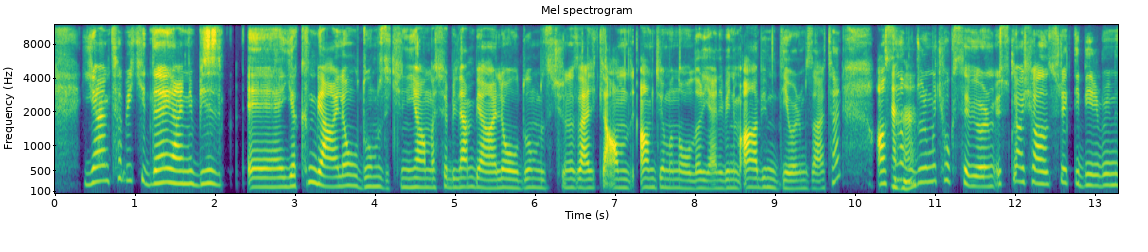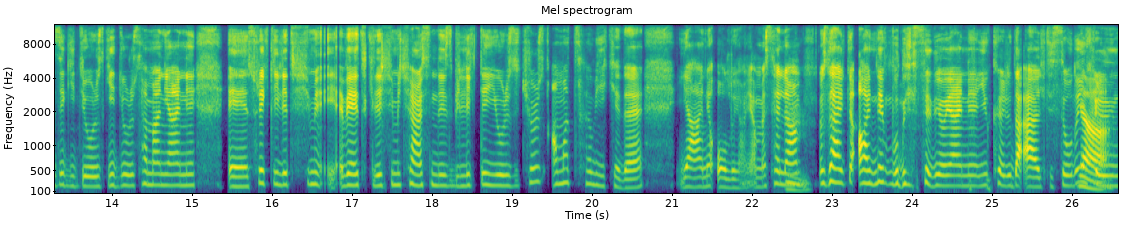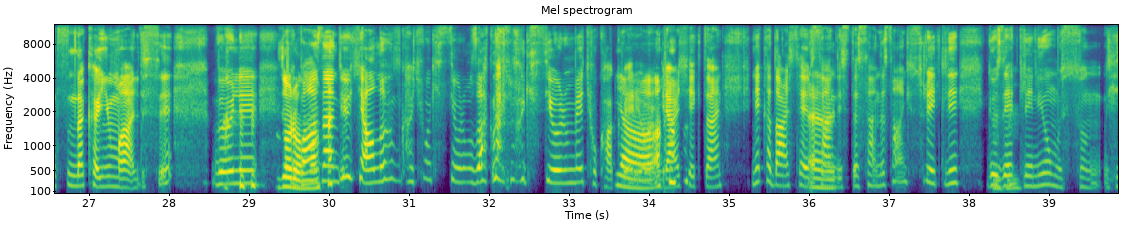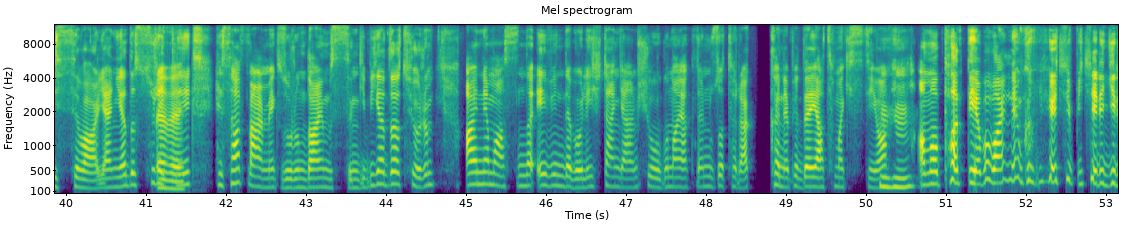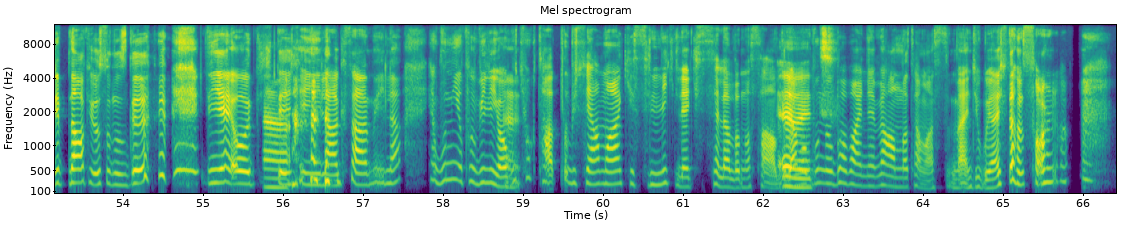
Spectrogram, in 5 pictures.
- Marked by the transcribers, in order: unintelligible speech; other background noise; chuckle; "yukarısında" said as "yukarınsında"; laughing while speaking: "olmalı"; laughing while speaking: "uzaklaşmak istiyorum"; chuckle; laughing while speaking: "Ne yapıyorsunuz kız?"; chuckle; unintelligible speech; laughing while speaking: "bu yaştan sonra"
- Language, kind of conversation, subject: Turkish, podcast, Kişisel alanın önemini başkalarına nasıl anlatırsın?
